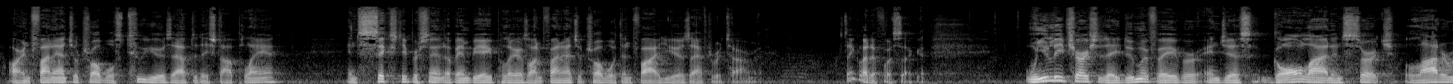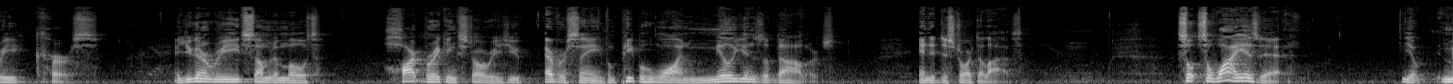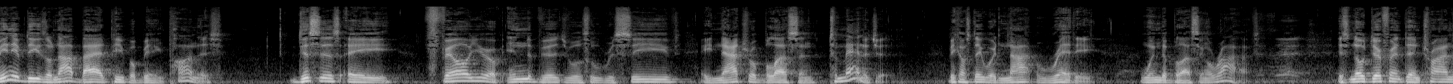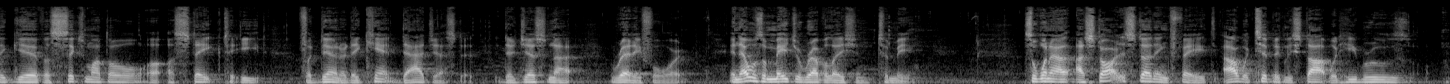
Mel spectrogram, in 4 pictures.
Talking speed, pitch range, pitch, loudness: 165 wpm, 95-115 Hz, 105 Hz, -20 LUFS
